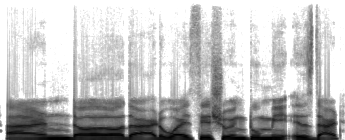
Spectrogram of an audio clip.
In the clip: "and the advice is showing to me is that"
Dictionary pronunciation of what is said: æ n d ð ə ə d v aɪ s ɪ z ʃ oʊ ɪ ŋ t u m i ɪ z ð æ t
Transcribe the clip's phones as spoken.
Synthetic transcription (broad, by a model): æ n d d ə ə d v aɪ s ɪ z ʃ oʊ ɪ ŋ t u m i ɪ z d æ t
